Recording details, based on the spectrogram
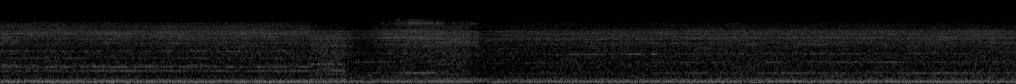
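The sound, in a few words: airplane takeoff roll in Infinite Flight video game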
